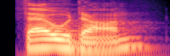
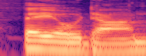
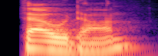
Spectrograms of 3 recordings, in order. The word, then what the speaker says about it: Theodon: And so we'll see in Old Saxon, Theodon, right? Not Theodon, but Theodon.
